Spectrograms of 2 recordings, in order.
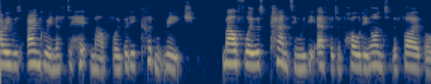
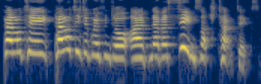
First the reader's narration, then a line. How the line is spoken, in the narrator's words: Madame Hooch screeched, shouting up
